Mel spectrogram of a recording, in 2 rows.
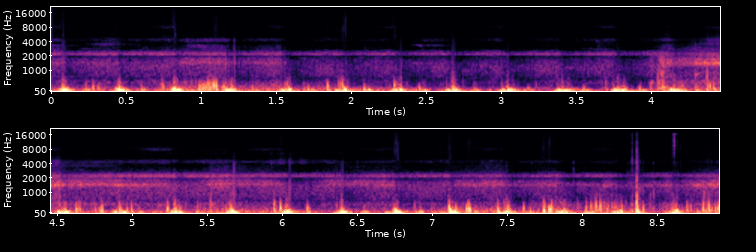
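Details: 35-year-old man's heart recorded by stethoscope at the tricuspid valve area after jogging: fast, regular heartbeat thumps, heart sounds after exercise.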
